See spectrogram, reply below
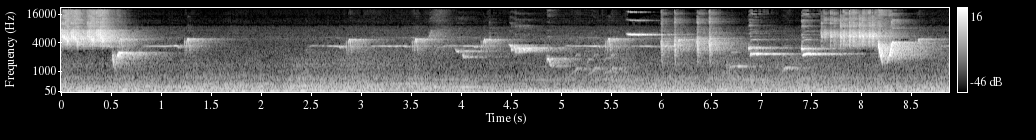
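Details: Energetic thrush nightingale (sikatan londo) song. Clear flat and slurred whistles mix with brief buzzy bursts and a run of sharp clicks near the end, over quiet background hiss.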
